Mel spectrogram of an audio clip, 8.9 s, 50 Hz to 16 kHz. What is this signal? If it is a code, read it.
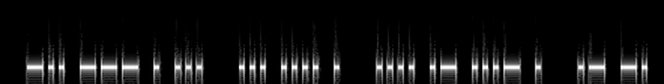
Morse code, heard as a keyed tone, about 17 wpm, 700 Hz. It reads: DOES SHE HAVE AN
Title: Sentences from Top 1000 Words - Review Part 6 - 17wpm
